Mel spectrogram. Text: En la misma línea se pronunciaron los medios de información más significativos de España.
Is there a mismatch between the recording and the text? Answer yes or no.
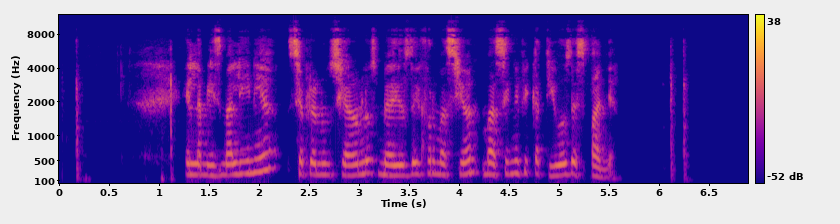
no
